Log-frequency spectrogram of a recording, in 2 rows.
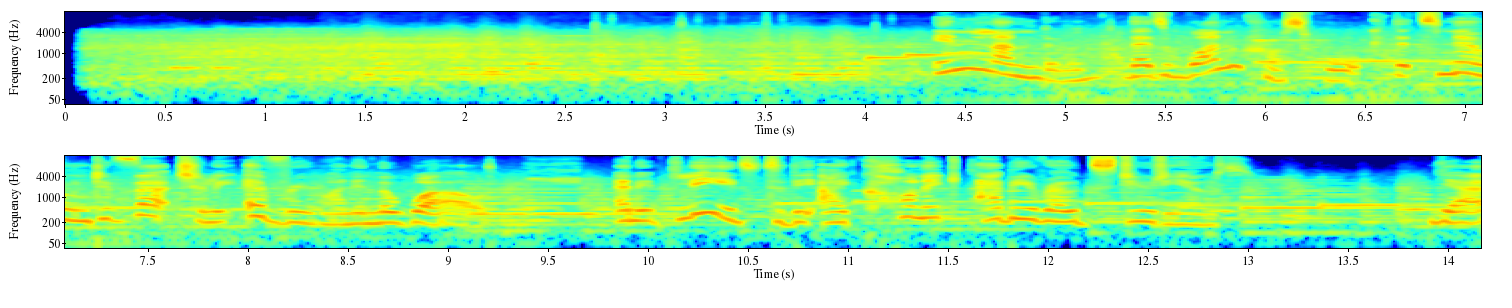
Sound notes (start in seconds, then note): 0.0 motorcycle revving; 0.4 car honking; 1.7 upbeat music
